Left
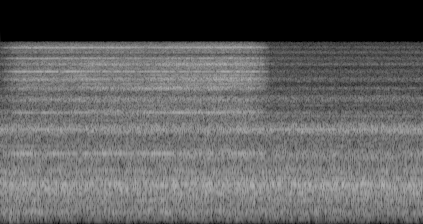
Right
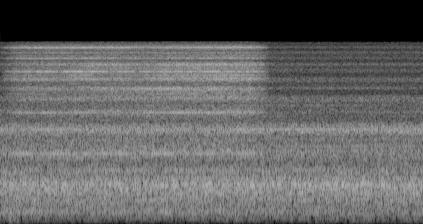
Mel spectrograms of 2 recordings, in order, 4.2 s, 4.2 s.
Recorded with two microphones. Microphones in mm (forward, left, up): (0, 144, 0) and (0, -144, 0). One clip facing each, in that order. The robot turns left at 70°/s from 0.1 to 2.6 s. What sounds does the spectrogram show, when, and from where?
Only background noise.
